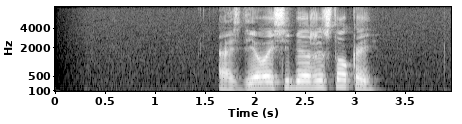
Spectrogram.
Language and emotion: Russian, positive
